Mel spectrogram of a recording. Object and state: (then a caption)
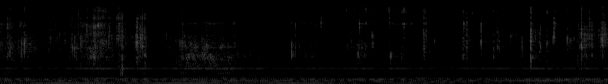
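Plastic bubble wrap. Fingertips with long painted nails press and pop the bubbles on a flat sheet of clear plastic bubble wrap lying on a table. Quiet, bright crinkling and crackling snaps come in uneven bursts, with a faint steady low hum underneath.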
